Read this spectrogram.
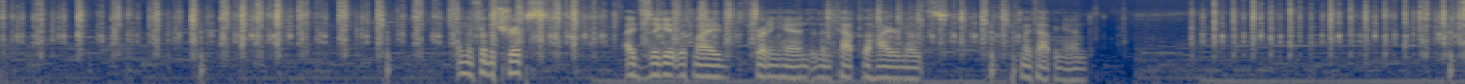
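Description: Plastic guitar controller buttons click and clatter rapidly.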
